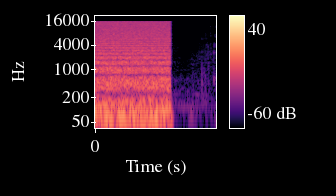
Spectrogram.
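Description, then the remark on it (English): A steady hiss of comb-filtered pink noise, made by adding pink noise to a time-shifted copy of itself, hollow and slightly pitched from evenly spaced peaks and notches, plays loudly and alone for under a second, then cuts off abruptly into near silence. “That is pink noise and late pink noise, time shifted pink noise added together.”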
